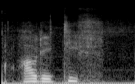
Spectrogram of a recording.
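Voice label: "auditief", Dutch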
